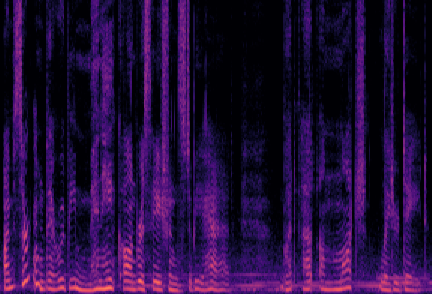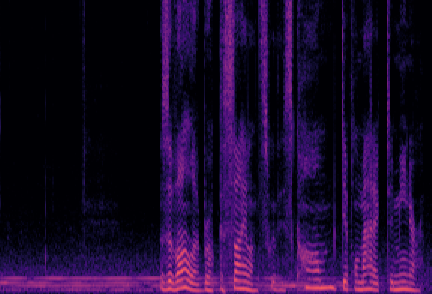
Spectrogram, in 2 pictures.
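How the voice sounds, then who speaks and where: A woman's voice: mid-range voice, a little slow, background noise. A woman reading scripted first-person story narration as the narrator and protagonist of an audio drama.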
